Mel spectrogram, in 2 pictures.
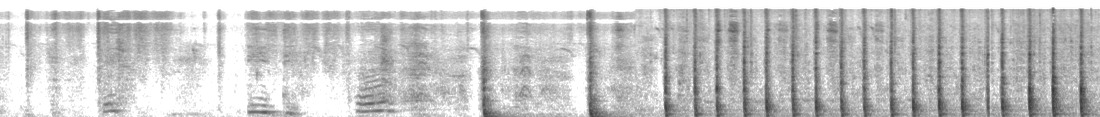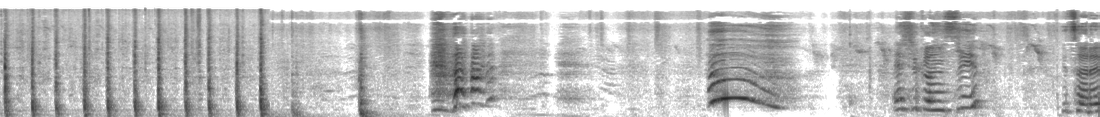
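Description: Two long wooden pestles pounding okangaya, the grain added to oshikundu, in a hole in the ground. Two single thuds come first, then the pestles strike in turn at about four strokes a second for roughly seven seconds, with one last thud before voices take over.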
